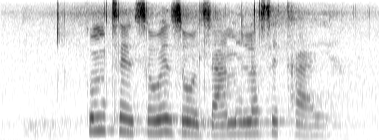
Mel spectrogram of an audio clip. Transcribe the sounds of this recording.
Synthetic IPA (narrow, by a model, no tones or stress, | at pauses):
k̬ʼum̩tʰɛtʰɔwɛzɔɮamɛlwasɛkʰaːja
